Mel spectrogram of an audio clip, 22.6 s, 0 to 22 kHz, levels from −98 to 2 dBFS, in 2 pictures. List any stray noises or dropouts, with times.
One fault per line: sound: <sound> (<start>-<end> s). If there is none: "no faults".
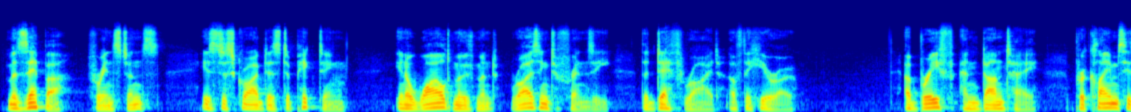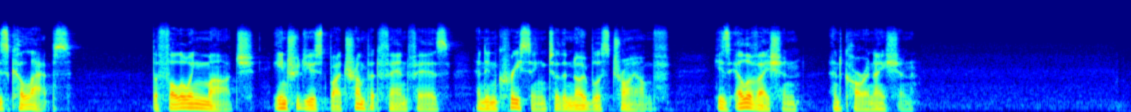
no faults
